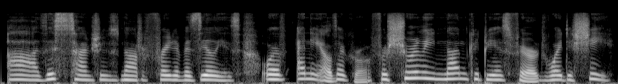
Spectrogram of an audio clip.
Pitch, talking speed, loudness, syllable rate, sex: 215 Hz, 245 wpm, -17 LUFS, 5.8 syllables/s, female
